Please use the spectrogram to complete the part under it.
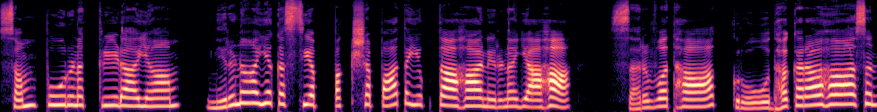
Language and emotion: Sanskrit, disgusted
